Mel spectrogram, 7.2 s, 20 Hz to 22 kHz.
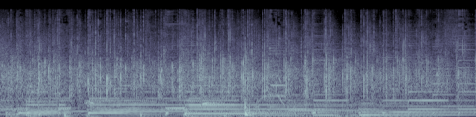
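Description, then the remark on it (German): An audience applauds steadily for several seconds to welcome a pastor, a dense wash of clapping that stays at an even volume while a tonal musical backing plays underneath. “Deswegen lade ich uns alle ein, sie mit dem dicksten 21 Applaus zu begrüßen.”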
